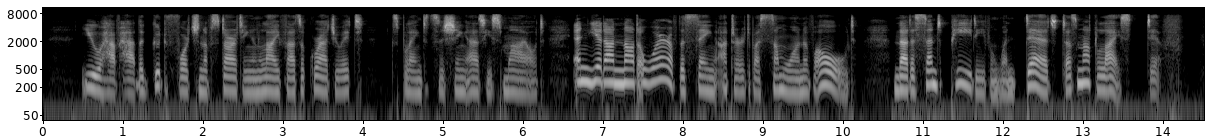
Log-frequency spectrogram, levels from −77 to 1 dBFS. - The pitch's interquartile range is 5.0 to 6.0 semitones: Yes, wide, 5.5 semitones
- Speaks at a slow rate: No, average, 180 wpm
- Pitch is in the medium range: Yes, medium, 165 Hz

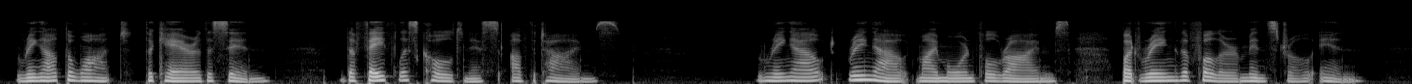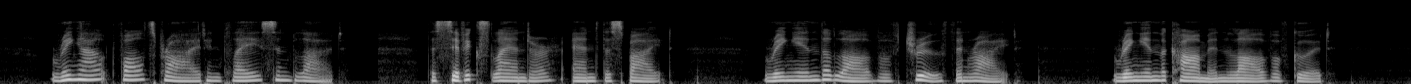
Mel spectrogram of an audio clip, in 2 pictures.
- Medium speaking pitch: Yes, medium, 160 Hz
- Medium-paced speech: No, slow, 120 wpm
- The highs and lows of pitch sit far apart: No, average, 3.4 semitones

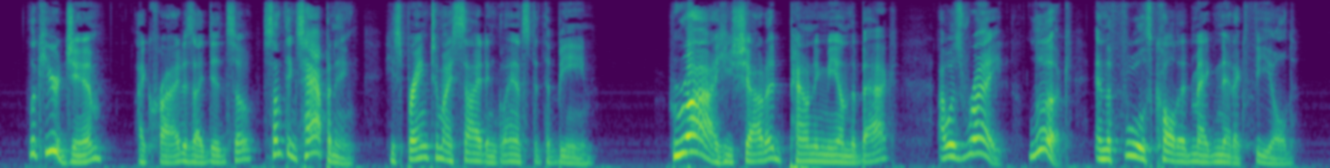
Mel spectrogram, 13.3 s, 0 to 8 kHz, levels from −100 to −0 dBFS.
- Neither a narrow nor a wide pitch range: No, wide, 8.3 semitones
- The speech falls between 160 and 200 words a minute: Yes, average, 185 wpm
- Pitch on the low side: Yes, low, 130 Hz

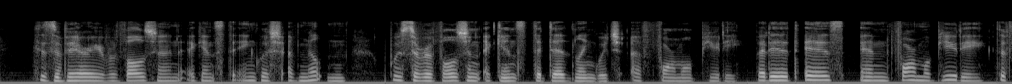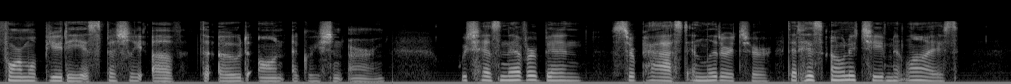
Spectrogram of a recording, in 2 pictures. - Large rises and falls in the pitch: No, average, 2.7 semitones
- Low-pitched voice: No, medium, 170 Hz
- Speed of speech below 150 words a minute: Yes, average, 140 wpm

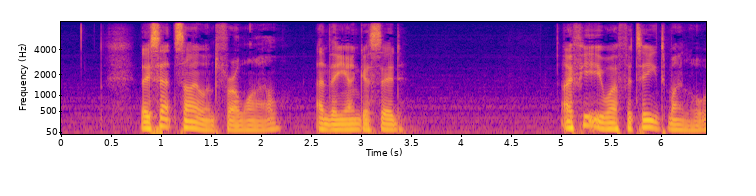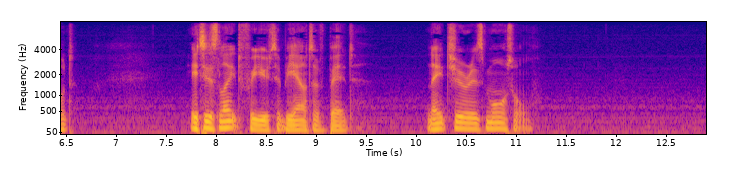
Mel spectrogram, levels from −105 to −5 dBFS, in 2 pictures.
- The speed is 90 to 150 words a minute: Yes, average, 140 wpm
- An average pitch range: Yes, average, 4.0 semitones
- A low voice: Yes, low, 100 Hz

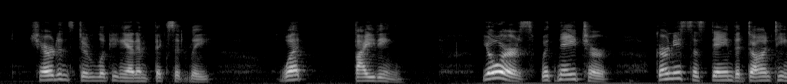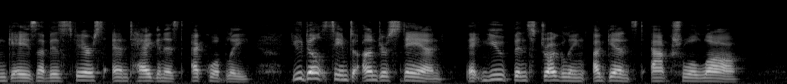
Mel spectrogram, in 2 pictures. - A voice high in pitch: No, medium, 175 Hz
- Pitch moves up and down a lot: No, average, 4.1 semitones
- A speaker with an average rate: No, slow, 125 wpm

